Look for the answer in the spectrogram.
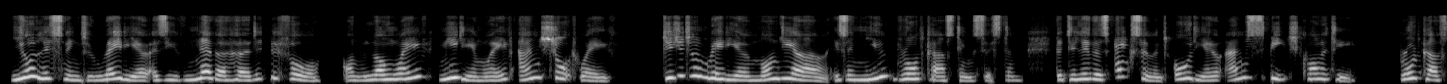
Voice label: speech HVXC SBR 3150bps; t-dab dvb-t drm; drm audiotest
